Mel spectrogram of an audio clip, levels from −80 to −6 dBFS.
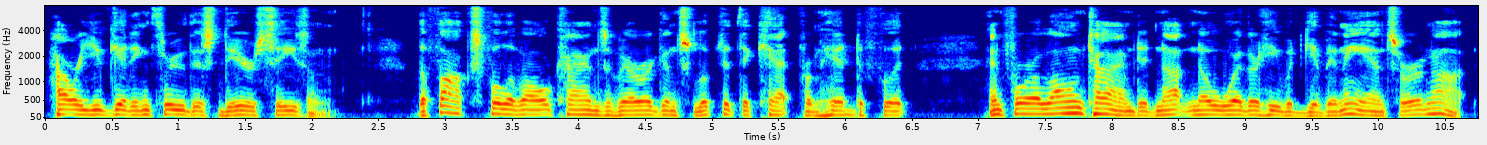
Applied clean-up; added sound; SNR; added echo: none; none; none; none.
